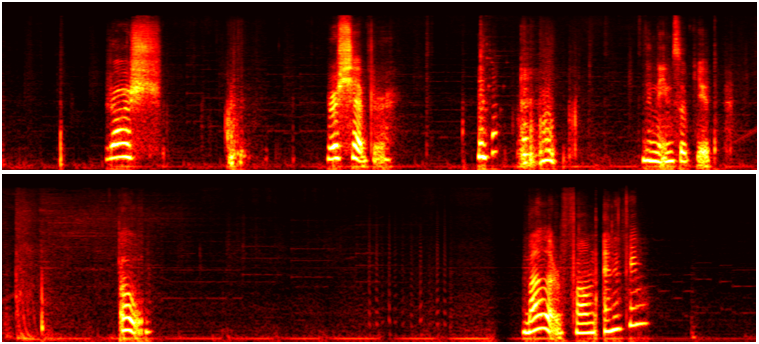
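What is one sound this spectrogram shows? A young woman speaks with animation into a close microphone.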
